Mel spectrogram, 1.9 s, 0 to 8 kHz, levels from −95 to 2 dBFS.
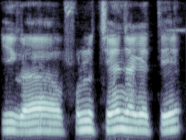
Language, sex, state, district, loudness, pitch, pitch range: Kannada, male, Karnataka, Bijapur, -14 LUFS, 135 Hz, 130-145 Hz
